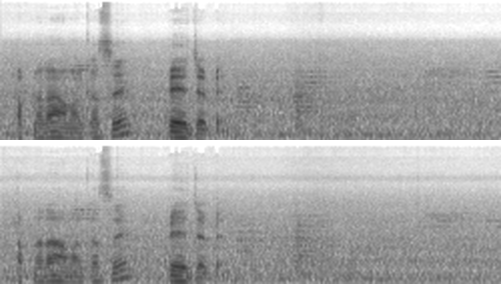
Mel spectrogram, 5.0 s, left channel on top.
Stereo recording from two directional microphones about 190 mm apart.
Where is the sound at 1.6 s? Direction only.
25° left (ahead or behind).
